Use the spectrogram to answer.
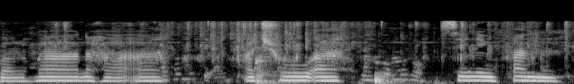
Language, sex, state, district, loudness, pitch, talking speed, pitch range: Mizo, female, Mizoram, Aizawl, -16 LUFS, 175 Hz, 115 wpm, 165-180 Hz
